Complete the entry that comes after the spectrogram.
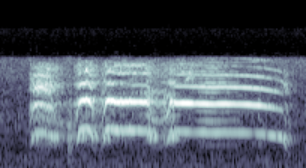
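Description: A single rooster crows loudly, one long cock-a-doodle-doo that breaks into a few quick syllables before holding a sustained, slightly falling final note, with no talking.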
